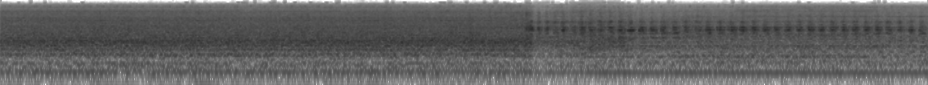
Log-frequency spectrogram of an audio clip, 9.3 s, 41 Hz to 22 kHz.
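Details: 1997 Ford Ranger 3.0L OHV 2WD automatic: idle takes on a rough pulsing grind with sharper upper edge in Reverse, Drive, D2 and D1; P1744 code recently set, pointing to TCC solenoid; cause suspected, not confirmed.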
